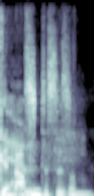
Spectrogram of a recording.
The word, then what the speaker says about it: gnosticism: been to Seminary yet gnosticism is spelled g n o s t i c i s gnosticism gnosticism it's like Jiro like a heroo so gnosticism was a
